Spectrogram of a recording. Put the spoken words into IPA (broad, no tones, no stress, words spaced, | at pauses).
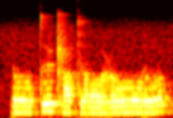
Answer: ɾʊː t̪ɨɖ͡ʐɒ tʼɨlˠoːɭoːɾʊː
